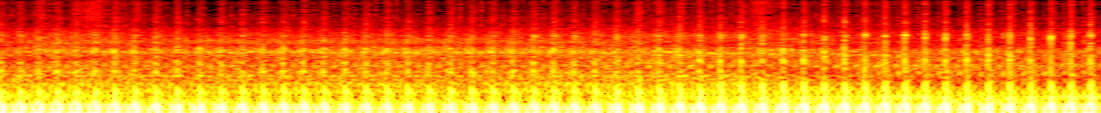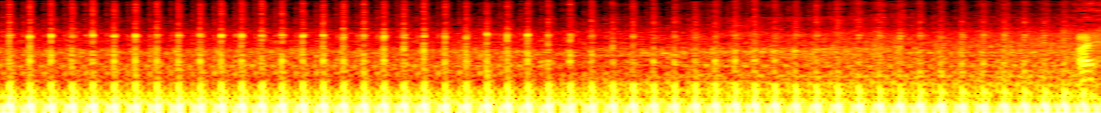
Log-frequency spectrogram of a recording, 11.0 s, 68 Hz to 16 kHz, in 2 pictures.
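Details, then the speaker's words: 1980 Honda CX500 Deluxe V-twin, cold start (last registered 1998); steady, even low thumping about three beats a second, no knocks or misses; healthy normal idle. "so it does run there's some proof and it sounds good"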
